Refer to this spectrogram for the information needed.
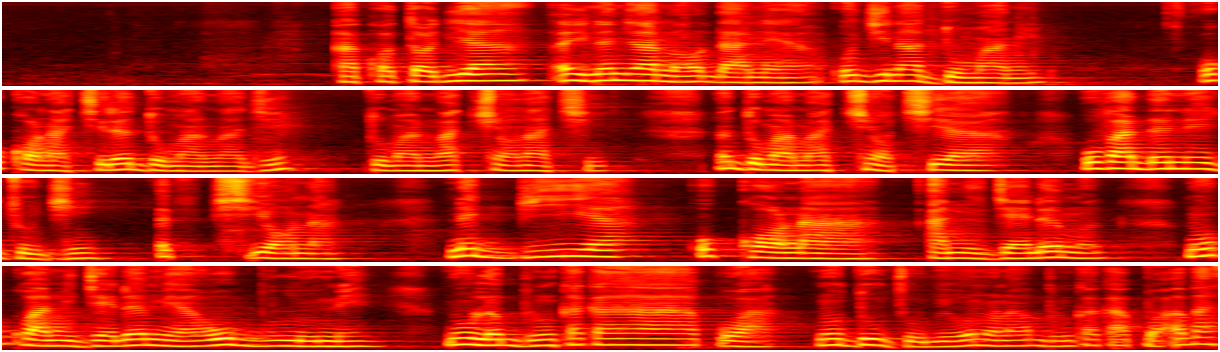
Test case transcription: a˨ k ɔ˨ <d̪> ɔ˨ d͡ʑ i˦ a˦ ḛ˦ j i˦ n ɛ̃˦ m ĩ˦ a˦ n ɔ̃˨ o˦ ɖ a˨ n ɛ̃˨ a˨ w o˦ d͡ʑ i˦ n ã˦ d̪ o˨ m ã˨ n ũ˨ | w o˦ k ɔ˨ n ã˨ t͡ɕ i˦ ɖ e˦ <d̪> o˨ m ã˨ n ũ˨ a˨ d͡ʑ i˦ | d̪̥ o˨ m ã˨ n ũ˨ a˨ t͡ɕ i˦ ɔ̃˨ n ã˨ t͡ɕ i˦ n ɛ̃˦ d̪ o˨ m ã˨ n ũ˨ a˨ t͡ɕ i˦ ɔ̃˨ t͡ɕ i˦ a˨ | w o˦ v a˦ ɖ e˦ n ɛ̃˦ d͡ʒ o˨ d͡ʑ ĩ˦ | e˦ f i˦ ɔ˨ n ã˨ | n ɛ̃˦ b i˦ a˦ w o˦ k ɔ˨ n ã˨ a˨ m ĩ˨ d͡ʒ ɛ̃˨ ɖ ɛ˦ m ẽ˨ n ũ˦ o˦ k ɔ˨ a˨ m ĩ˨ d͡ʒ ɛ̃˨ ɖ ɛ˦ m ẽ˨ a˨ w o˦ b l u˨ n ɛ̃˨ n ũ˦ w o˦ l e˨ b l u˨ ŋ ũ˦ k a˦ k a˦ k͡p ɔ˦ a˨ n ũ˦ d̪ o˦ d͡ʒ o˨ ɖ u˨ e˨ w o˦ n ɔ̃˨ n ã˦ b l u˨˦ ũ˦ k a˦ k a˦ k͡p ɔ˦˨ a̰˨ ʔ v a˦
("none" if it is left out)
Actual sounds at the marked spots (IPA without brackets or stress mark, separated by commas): t̪, d̪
